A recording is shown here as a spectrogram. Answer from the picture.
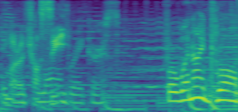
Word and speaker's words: Marechaussee: Oh yeah, it's actually pronounced Marechaussee, not Marechaussee.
